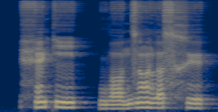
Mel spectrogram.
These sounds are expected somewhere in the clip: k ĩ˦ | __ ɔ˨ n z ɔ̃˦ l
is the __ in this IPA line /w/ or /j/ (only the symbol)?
w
